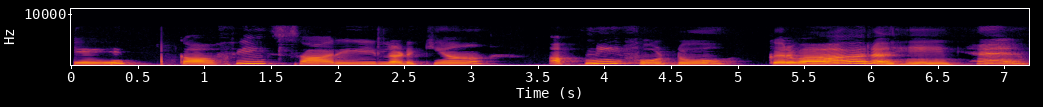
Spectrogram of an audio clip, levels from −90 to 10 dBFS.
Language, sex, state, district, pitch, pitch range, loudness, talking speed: Hindi, female, Punjab, Fazilka, 240 Hz, 215-280 Hz, -16 LUFS, 75 wpm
